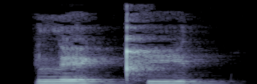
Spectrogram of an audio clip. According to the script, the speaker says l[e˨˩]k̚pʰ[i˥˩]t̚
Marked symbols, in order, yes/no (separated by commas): no, no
